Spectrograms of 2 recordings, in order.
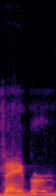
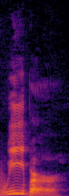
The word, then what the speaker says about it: Weber: One of the I believe it's pronounced Weber because he's German. Oh wait, no. Some say it Weber. But since he's German, the W is pronounced like a V.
